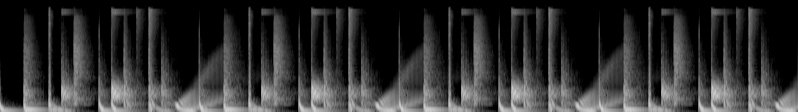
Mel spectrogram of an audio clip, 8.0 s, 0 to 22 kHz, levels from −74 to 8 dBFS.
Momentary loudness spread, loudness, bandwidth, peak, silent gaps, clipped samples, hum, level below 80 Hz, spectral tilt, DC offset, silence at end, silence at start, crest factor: 5 LU; -20 LUFS; 17 kHz; -2 dBFS; none; under 0.1%; none; -24 dBFS; -6 dB/octave; under 0.1%; 0 s; 0 s; 16 dB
